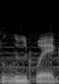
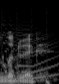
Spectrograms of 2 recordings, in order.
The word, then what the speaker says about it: Ludwig: Which I always pronounced the German way, even though I know that in the trailers, for the patch, like I think they just pronounced him the American way, like Ludwig or something. But no, I've always said Ludwig.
